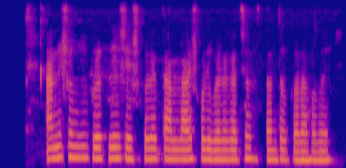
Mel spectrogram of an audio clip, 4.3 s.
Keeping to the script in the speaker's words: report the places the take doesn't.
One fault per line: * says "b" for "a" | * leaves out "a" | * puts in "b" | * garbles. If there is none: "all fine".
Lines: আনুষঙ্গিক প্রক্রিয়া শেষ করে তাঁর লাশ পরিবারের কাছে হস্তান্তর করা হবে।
all fine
